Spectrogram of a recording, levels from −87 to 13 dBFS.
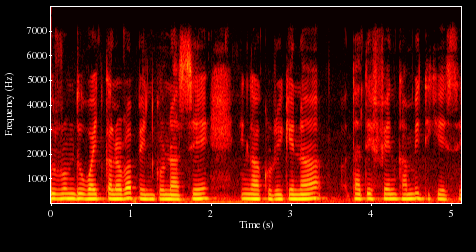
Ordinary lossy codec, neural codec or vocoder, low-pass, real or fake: none; none; 7.2 kHz; real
